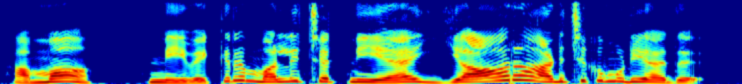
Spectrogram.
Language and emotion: Tamil, happy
